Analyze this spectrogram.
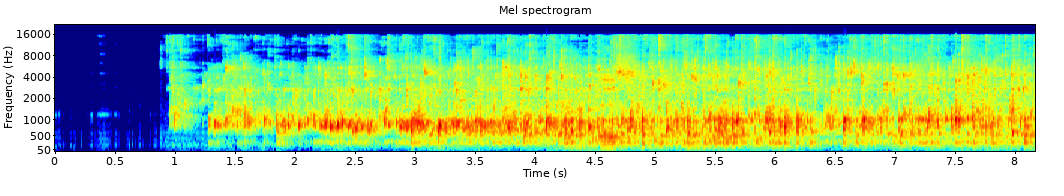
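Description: A drink pours and splashes into a mug.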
